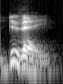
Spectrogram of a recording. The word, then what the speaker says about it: duvet: The duvet. The duvet. On ne prononce pas le T.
